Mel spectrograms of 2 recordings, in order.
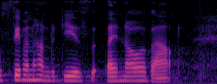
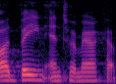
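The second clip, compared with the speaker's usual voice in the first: ordinary talk, nothing marked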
